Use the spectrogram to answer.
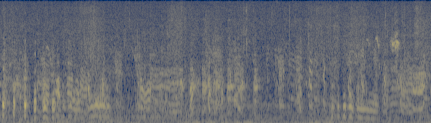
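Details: Hens clucking: soft, overlapping clucks and short murmured notes from several birds, steady and unhurried, over a low background hum.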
